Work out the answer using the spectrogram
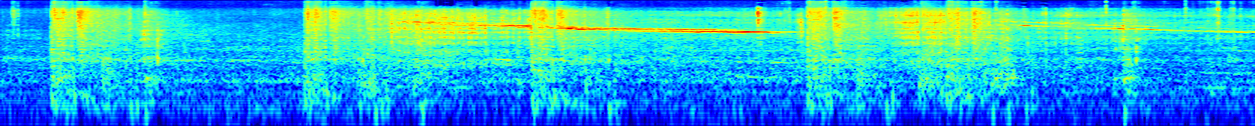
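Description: Aerial firework shells bursting one after another, a boom about every two seconds, each followed by a rolling echo. A long high whistle sliding down in pitch comes twice, in the middle and near the end.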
